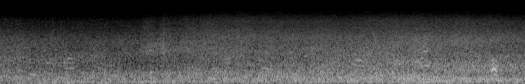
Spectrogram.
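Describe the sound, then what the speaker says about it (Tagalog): Steady roar of heavy surf with crashing waves, mixed with gusting wind buffeting the microphone; continuous and loud throughout. "Ang lalaki ng alon"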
